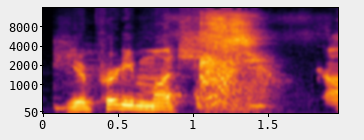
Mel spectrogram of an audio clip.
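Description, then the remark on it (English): A single sharp, loud sneeze bursts out in the middle of a man's speech, with talking resuming right after. “Bless you.”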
